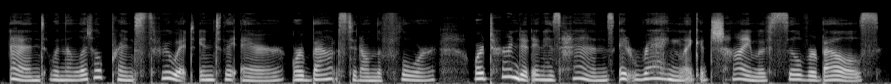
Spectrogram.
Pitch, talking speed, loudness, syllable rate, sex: 215 Hz, 200 wpm, -17 LUFS, 4.6 syllables/s, female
